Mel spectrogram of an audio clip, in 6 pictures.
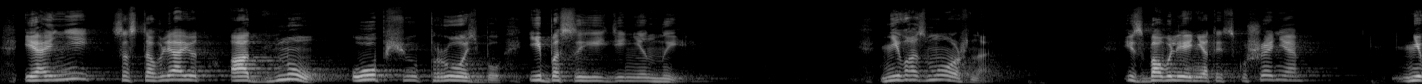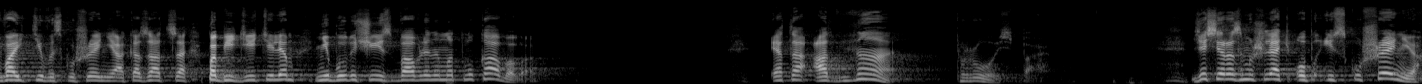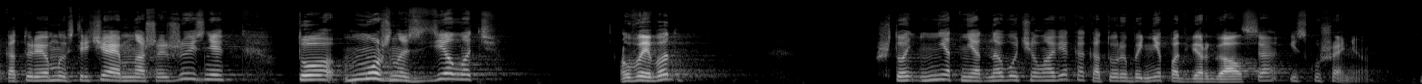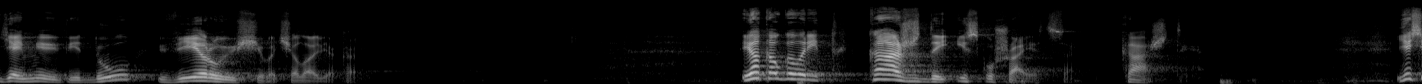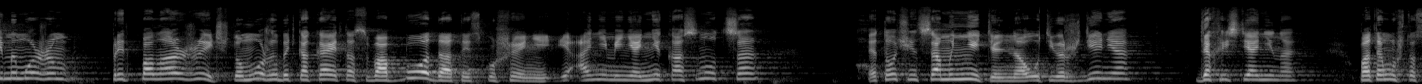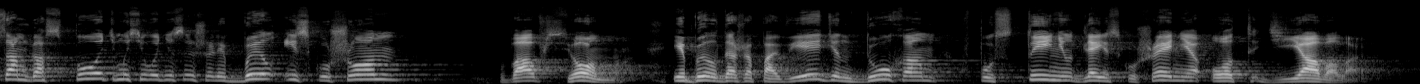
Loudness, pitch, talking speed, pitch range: -25 LUFS, 200 Hz, 75 wpm, 175-230 Hz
